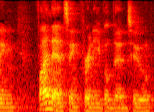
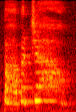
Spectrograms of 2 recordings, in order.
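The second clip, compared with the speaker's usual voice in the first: mock hillbilly call; 4 dB quieter, slower than usual. Hillbilly calling for missing Bobby Joe, mock high holler. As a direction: call out a name like a hillbilly, pitched way up. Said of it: "If I'm gonna be a hillbilly".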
